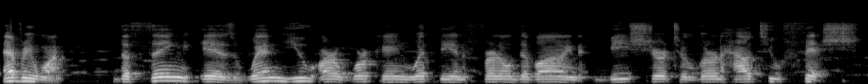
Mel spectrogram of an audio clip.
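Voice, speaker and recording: A man's voice: medium pitch, fairly even intonation, takes it slowly, a little mellow, muffled recording, soft background music. A man doing a live-streamed tarot reading, chatting with viewers and answering the chat. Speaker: tarot reader.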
